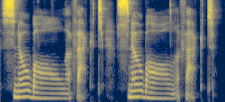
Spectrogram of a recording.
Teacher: notice how that final l sound in snowball links or connects into the word effect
